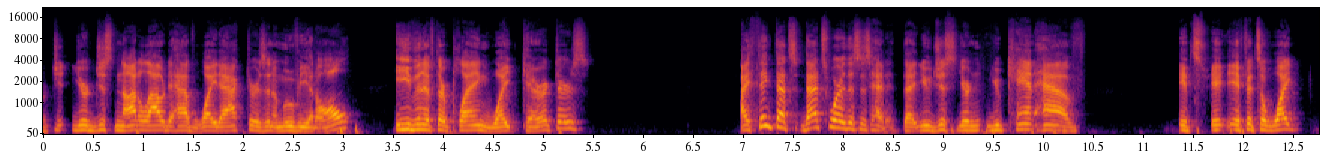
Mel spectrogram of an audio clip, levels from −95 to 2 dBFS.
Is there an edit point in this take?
no; 0 cuts

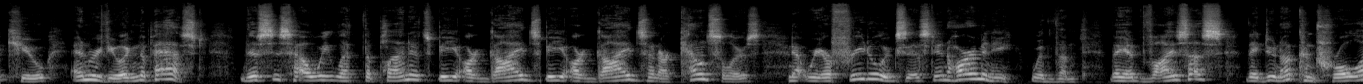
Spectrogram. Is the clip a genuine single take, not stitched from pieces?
no; 2 cuts; at 5.4 s, 7.9 s

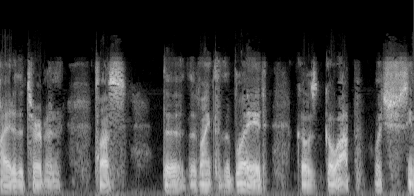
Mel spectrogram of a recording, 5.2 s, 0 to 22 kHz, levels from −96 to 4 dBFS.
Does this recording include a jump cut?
yes; 2 cuts; at 1.1 s, 3.6 s

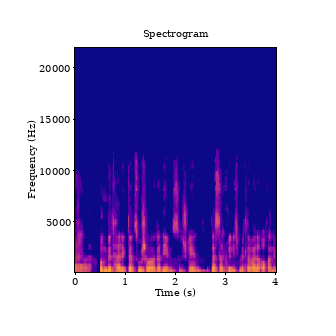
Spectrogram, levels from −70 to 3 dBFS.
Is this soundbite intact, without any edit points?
no; 1 cut; at 2.7 s

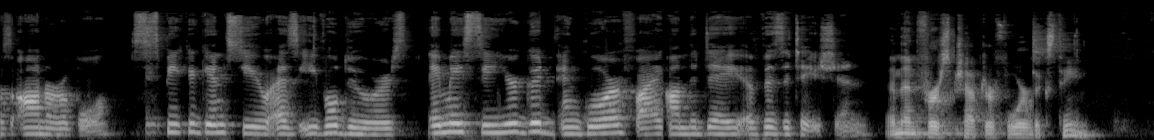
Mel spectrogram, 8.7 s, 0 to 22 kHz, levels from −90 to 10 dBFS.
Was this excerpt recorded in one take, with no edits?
no; 7 cuts; at 1.1 s, 3.1 s, 4.2 s, 5.0 s, 6.6 s, 7.2 s, 7.7 s

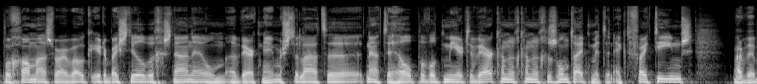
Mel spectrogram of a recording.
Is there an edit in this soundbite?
yes; 1 cut; at 5.2 s

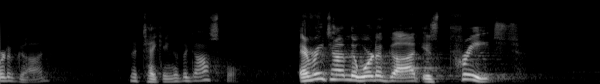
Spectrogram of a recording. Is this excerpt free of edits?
yes; 0 cuts

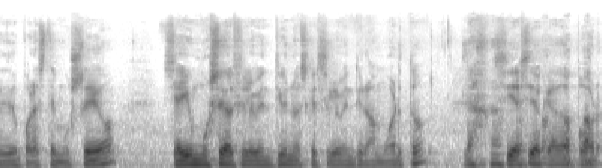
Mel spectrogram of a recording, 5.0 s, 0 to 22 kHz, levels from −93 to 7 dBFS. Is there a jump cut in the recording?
no; 0 cuts

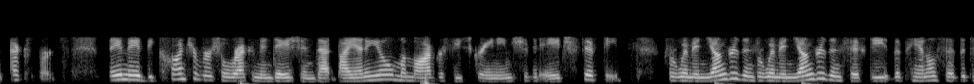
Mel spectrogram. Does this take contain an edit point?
yes; 2 cuts; at 5.3 s, 7.6 s

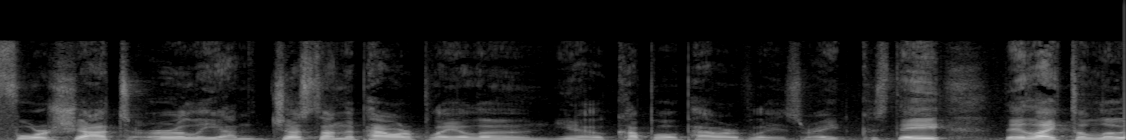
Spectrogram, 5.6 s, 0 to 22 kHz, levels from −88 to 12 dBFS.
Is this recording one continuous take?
yes; 0 cuts

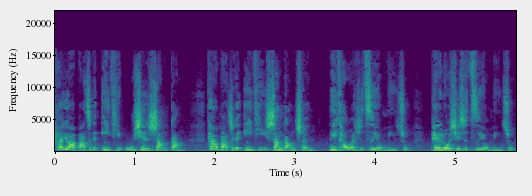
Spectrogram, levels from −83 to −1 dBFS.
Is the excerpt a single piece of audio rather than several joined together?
no; 1 cut; at 3.3 s

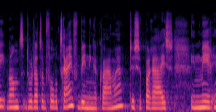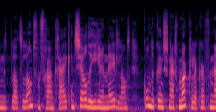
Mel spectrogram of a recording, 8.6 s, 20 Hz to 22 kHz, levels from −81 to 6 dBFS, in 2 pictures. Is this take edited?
yes; 1 cut; at 3.8 s

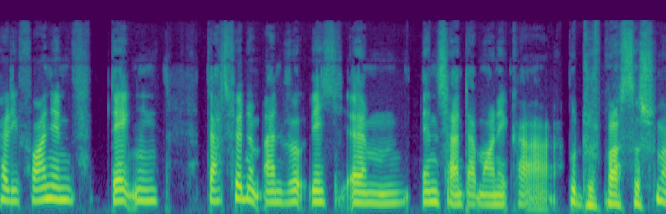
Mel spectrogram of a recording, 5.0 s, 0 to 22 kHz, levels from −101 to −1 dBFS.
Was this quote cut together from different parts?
no; 0 cuts

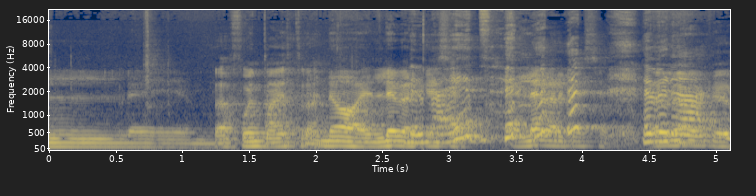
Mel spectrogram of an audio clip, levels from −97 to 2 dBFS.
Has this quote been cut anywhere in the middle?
yes; 1 cut; at 1.6 s

